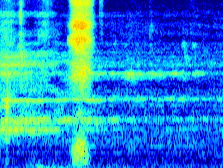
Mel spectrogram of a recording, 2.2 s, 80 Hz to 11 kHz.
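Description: Faint, steady whine of a tracked robot's 12 V DC drive motors, fading as the robot drives away on gravel. A short breathy puff comes about a second in.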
